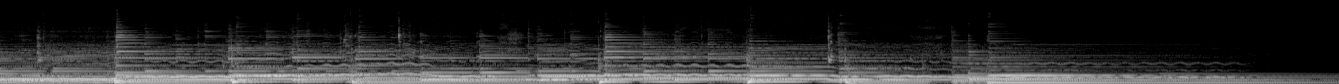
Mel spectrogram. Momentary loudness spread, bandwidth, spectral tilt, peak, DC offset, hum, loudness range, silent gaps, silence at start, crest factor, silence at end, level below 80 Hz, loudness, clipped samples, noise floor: 13 LU; 7.8 kHz; -9.5 dB/octave; -2 dBFS; under 0.1%; none; 5 LU; none; 0 s; 18 dB; 0 s; -34 dBFS; -20 LUFS; under 0.1%; -40 dBFS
